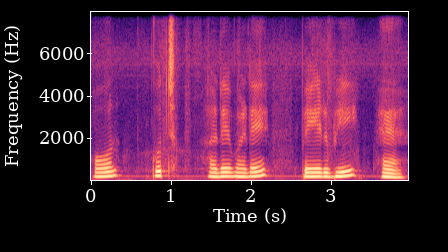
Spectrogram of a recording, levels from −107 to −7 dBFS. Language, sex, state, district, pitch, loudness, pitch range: Hindi, female, Uttar Pradesh, Saharanpur, 200 Hz, -15 LUFS, 185-215 Hz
